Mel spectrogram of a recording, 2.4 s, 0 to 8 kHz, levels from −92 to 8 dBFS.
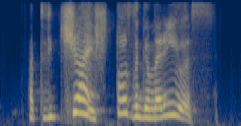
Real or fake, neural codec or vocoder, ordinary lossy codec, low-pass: fake; codec, 16 kHz, 1 kbps, X-Codec, HuBERT features, trained on general audio; none; 7.2 kHz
